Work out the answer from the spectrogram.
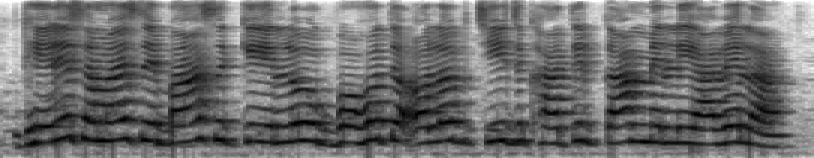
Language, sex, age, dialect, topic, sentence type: Bhojpuri, female, <18, Southern / Standard, agriculture, statement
